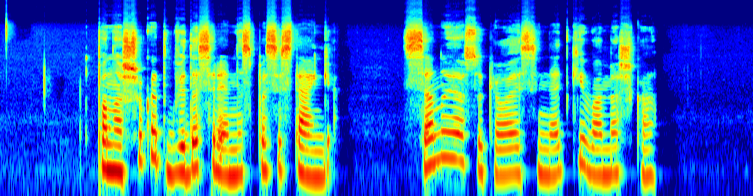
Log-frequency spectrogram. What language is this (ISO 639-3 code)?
lit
